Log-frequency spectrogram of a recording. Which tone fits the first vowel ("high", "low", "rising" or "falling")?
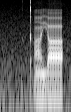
high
